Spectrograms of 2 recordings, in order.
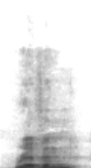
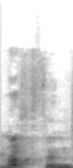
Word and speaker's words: Ruthven: I've also heard it pronounced Riven, but I've always pronounced it in my brain Ruthven, so I'm going to go with that.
